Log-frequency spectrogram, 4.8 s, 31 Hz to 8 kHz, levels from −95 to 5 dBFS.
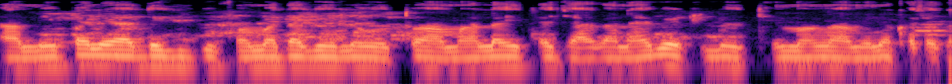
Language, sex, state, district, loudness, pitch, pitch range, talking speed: Marathi, male, Maharashtra, Nagpur, -17 LUFS, 95 Hz, 90-95 Hz, 215 wpm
